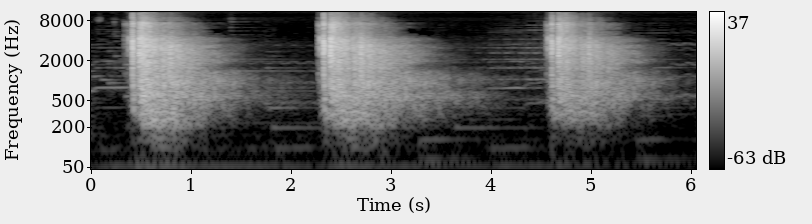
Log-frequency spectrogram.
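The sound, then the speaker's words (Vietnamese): Naval cannons fire from an old fleet of warships at sea in three heavy booms, evenly spaced about two seconds apart. Each has a sharp crack followed by a long, fading rumble, with no voices. “Tiếng pháo chói tai vang lên, tựa như là sấm động giữa trời quang.”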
